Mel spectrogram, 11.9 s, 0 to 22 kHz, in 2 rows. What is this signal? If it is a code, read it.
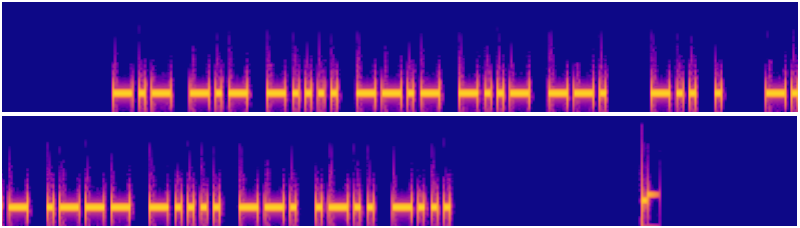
Morse code, heard as a keyed tone, about 25 wpm, 700 Hz. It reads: KK6QXG DE KJ6GLB
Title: USA Callsign DE Callsign - 6 Characters - 25wpm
